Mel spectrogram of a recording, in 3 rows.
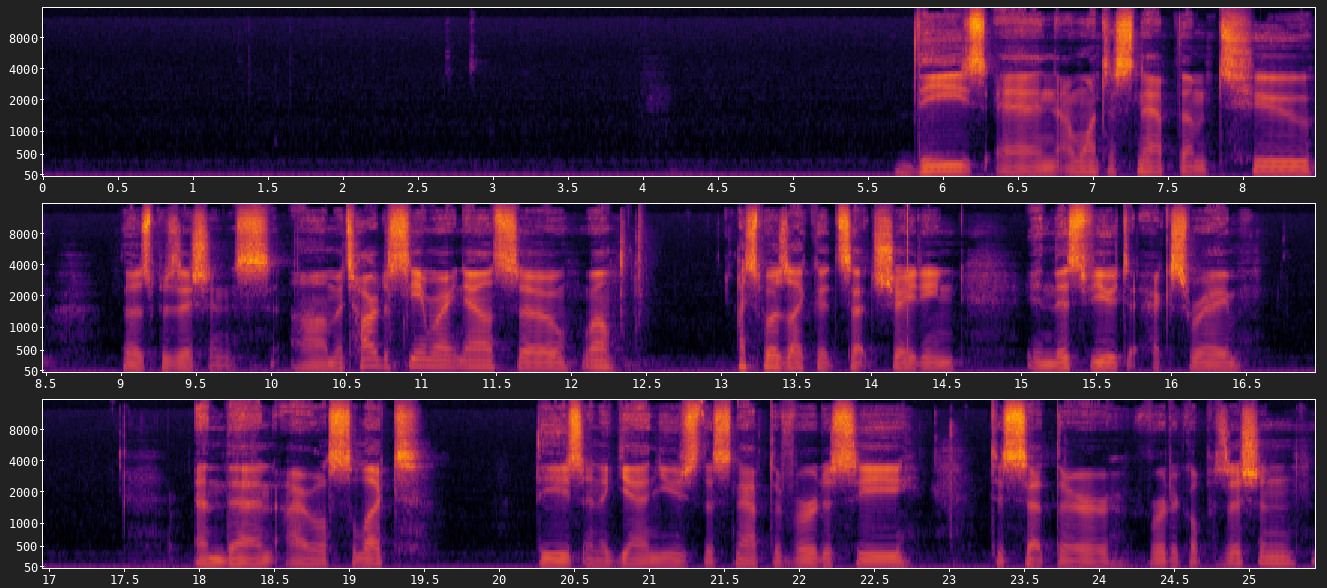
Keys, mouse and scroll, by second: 2.7 click, 10.7 space, 12.3 space, 14.3 click, 18.3-18.9 drag, 21.0-23.0 typing, 23.7-25.4 drag.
